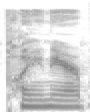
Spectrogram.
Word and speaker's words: plein air: One of the mediums you thoroughly enjoy is plein air painting. – Yes. – Did I say that right? – Yes, plein air painting.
